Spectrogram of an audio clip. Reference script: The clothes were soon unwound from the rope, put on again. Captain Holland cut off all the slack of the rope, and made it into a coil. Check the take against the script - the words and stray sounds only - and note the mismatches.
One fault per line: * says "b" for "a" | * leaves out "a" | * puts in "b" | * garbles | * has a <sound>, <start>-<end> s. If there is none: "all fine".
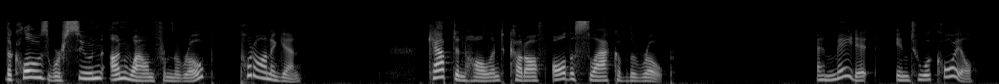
all fine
